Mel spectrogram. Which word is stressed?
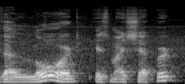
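Lord. The stress is on "Lord".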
